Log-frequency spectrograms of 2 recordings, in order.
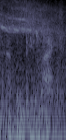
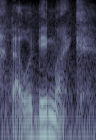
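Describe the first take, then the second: First: Whispered "That would be Mike"; whispering. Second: Said in the usual way. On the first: Real, not acted. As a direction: breathe "That would be Mike" unvoiced. Repeats joke line whispered.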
